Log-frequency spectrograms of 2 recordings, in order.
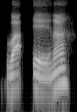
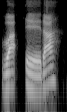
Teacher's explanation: con la A nasal y después con la A, o sea, que no sea nasalizada, con la A oral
